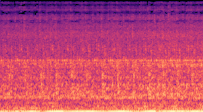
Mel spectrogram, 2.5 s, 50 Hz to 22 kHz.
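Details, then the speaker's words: 1967 Chevrolet Biscayne, low-mileage big-block 454 (LS6-style L72 tribute) with 4-speed Muncie and cast-iron long-tube manifolds, just started: steady, lumpy idle with a light, even top-end clatter from the solid lifters; normal. "You want to hear it run? Yeah, sure. We'll fire it up here. Yeah, you can hear the solid lifters in that LS6 454."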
